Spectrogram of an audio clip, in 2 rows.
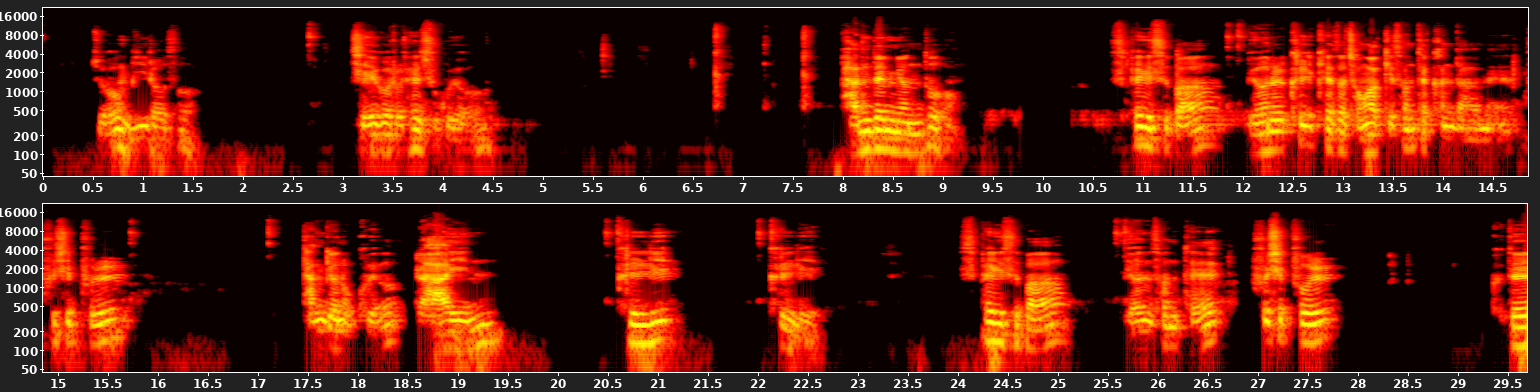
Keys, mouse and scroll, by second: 3.7 scroll down 2, 5.2 middle click, 5.2-6.0 scroll down 3, 5.5 middle click, 5.8 middle click, 6.6 shift+middle click, 7.5 middle click, 8.5-9.0 scroll up 3, 9.0 middle click, 9.6 middle click, 11.7 click, 14.6 p, 15.6-17.0 drag, 18.6 l, 20.3 click, 21.9 click, 24.1 space, 25.5 click, 26.9 p, 28.2 p, 29.3-29.6 drag.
